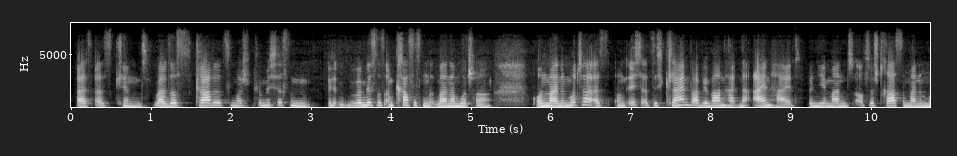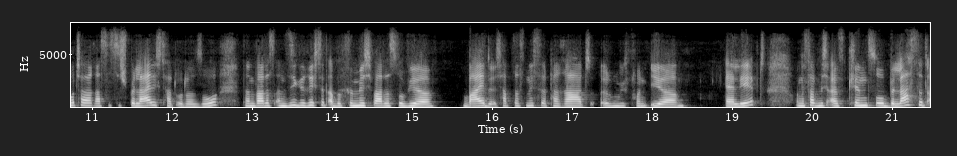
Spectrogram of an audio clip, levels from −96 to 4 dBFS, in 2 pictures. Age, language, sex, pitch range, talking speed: 20-39, German, female, 210-265 Hz, 220 wpm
